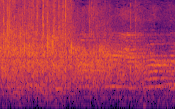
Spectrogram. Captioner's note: some Applause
